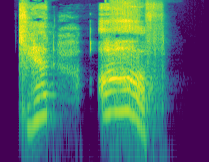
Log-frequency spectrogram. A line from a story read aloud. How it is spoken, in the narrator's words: someone screams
